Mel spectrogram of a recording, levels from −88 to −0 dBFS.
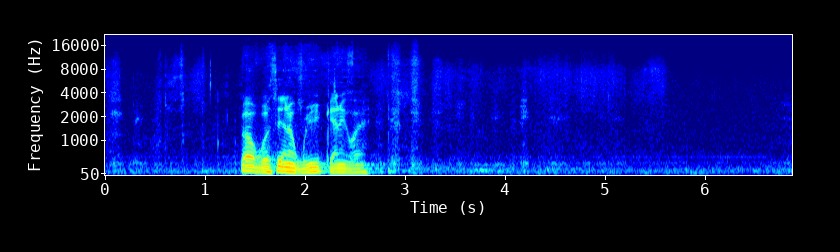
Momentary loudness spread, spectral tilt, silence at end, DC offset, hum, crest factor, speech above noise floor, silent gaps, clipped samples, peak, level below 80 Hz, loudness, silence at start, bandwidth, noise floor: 29 LU; -7.5 dB/octave; 2.65 s; under 0.1%; none; 20 dB; 34 dB; none; under 0.1%; -16 dBFS; -68 dBFS; -32 LUFS; 0.1 s; 18 kHz; -65 dBFS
